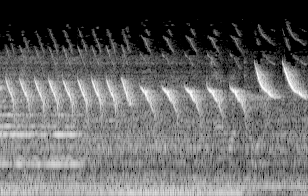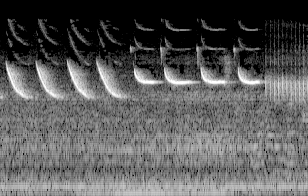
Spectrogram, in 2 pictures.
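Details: Red factor canary singing a continuous rolling trill of rapid downward-sweeping notes, the phrase speeding, rising higher and changing pattern midway, ending in a fast buzzy stutter, over a low steady background hum.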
